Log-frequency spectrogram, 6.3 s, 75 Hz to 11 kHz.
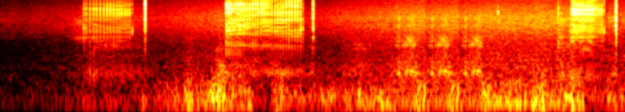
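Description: Plastic head of a Rain Bird 5000 rotor sprinkler being turned by hand, with a screwdriver in its arc-adjustment slot: faint rubbing and scattered small plastic clicks as the right stop is set, with a sharper click about a second and a half in.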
